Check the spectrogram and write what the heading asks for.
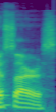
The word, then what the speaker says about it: Osiris: this one someone's going to help me here Osiris osus Osiris is that it yeah Osiris yeah Oh I thought it was way more okay Loft in the temple of Osiris uh is coming out on PlayStation 4 Xbox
